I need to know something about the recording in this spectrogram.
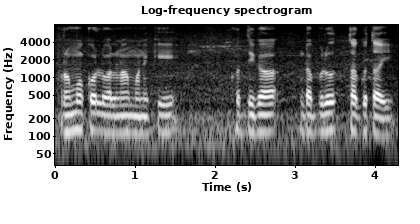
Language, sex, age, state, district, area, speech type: Telugu, male, 18-30, Andhra Pradesh, Sri Satya Sai, rural, spontaneous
